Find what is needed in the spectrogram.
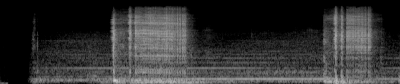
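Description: Welder tack-welding a sheet-steel patch into a rusted truck cab floor: two short bursts of arc crackle, one about a second in and a shorter one near the end, over a steady hum.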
